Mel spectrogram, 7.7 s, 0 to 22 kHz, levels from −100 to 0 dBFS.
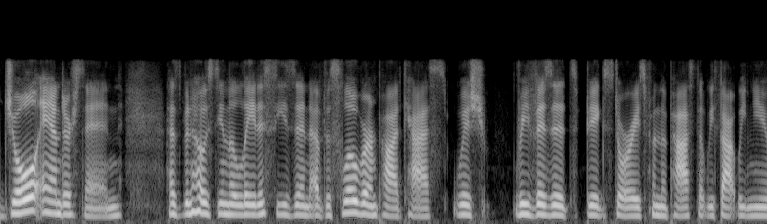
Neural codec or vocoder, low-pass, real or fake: codec, 16 kHz, 2 kbps, FunCodec, trained on Chinese and English, 25 frames a second; 7.2 kHz; fake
